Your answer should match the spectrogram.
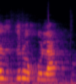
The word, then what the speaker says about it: esdrújula: esdrújula es el brújula si se dice esdrújula si después de sonido fuerte que es el drum sigue la sílaba jo y la porque entonces quiere decir que la tercera ola antepenúltima es la que suena fuerte vamos a ver más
